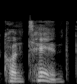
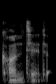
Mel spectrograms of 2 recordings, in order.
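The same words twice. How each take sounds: First: The stress is on the second syllable. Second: The stress is on the first syllable. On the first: It is the adjective. "with the stress on the second word is actually the the adjective" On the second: It is the noun. "with the stress on the first syllable is the noun"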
